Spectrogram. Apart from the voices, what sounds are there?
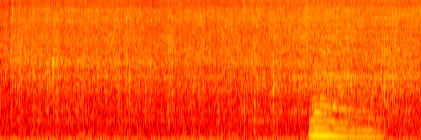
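duck steak searing in a pan, fat rendering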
